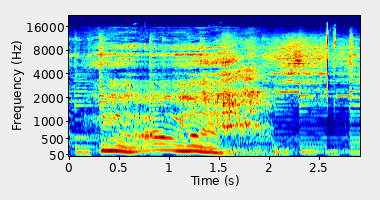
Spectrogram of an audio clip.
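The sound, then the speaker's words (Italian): A person yawns loudly, a long drawn-out voiced groan that rises and wavers before trailing off into a breathy exhale, followed by a brief softer hum. “Siete riusciti a non sbadigliare?”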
